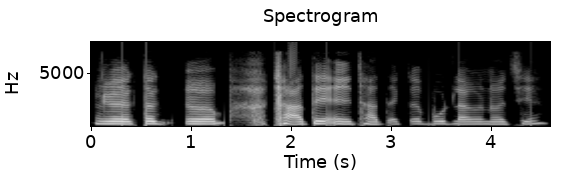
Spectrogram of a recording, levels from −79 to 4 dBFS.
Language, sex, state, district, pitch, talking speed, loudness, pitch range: Bengali, female, West Bengal, Jhargram, 230 Hz, 105 wpm, -16 LUFS, 220-240 Hz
